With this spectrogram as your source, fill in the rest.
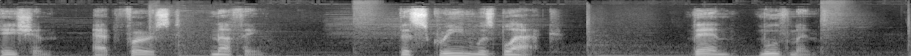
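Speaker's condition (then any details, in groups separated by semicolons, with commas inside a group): No condition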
